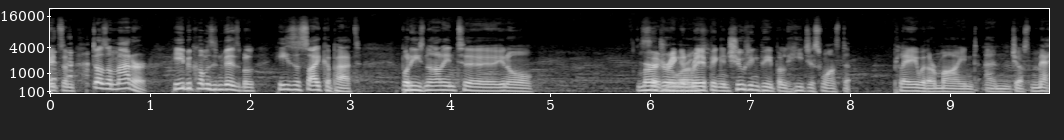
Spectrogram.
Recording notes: Recorded at Eye Cinema Galway.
